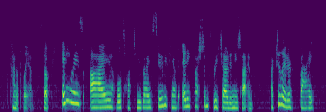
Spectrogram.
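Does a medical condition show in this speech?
No.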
